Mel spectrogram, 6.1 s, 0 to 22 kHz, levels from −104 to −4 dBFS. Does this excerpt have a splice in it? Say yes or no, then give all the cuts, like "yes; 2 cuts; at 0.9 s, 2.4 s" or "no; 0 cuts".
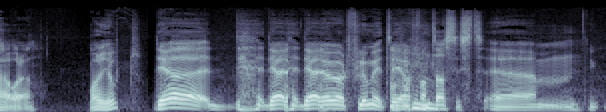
yes; 3 cuts; at 1.5 s, 2.9 s, 3.9 s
